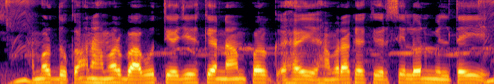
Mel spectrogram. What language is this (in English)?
Magahi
